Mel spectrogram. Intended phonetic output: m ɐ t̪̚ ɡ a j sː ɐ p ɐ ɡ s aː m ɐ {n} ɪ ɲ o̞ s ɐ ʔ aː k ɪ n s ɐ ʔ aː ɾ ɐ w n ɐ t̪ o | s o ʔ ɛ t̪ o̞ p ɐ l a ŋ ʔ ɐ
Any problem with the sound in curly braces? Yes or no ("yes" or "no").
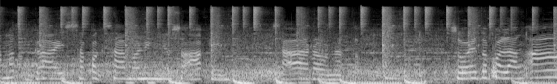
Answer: no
